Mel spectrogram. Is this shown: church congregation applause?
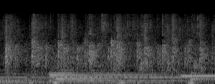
yes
